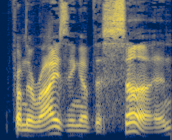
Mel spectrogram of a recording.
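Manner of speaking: ordinary talk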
